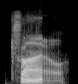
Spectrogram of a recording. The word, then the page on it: trial: British English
